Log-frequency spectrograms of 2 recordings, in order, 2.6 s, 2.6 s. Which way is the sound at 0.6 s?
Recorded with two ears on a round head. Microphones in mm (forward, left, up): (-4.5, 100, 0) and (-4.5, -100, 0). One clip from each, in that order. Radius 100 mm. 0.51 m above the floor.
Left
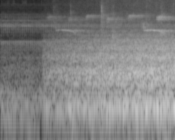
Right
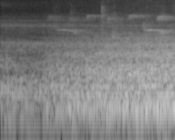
30° left (ahead or behind).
